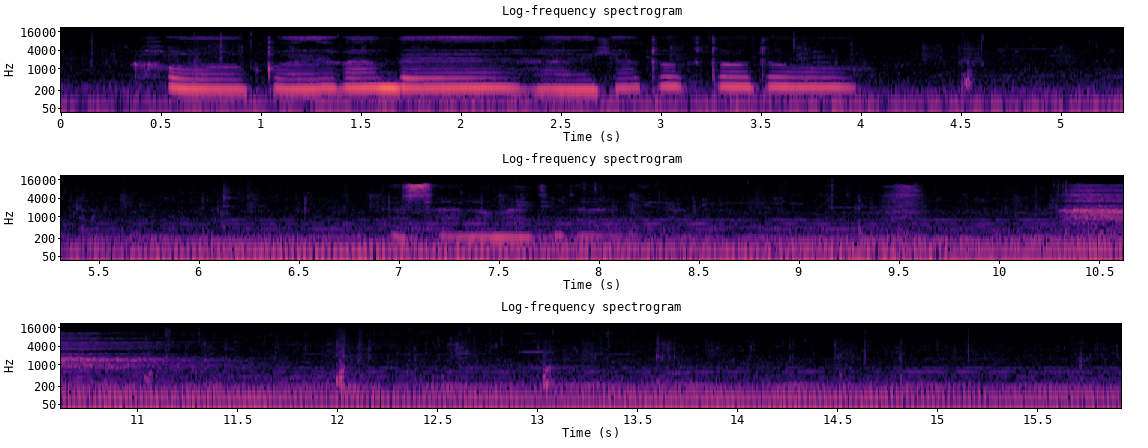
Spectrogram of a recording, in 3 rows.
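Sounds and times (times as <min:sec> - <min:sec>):
ship engine rumbling while getting underway at dawn: 0:00.0 - 0:15.9
voices: 0:00.4 - 0:04.1, 0:06.8 - 0:11.8.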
